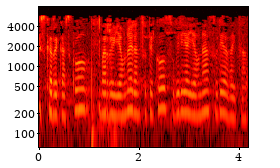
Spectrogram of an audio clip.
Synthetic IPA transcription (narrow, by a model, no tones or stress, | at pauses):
e̞ske̞rikasko̞βarujawnae̞ɾant͡sut̪e̞ko̞suβiɾiajawnasuɾiaðajt͡sa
